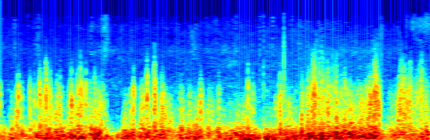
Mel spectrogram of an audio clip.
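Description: Wind buffeting the microphone outdoors: a loud, uneven low rumble with irregular gusts.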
